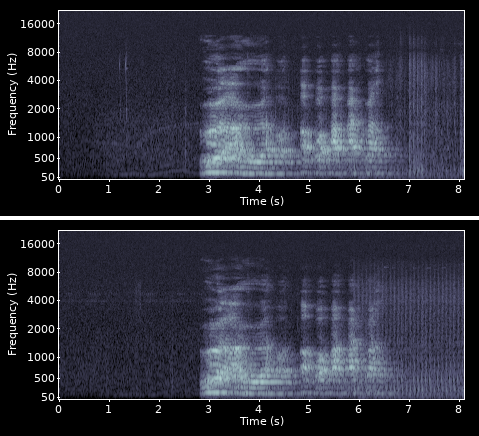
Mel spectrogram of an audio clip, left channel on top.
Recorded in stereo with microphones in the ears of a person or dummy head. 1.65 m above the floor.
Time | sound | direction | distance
2.8 | laughter | 60° left (ahead or behind) | 6 m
